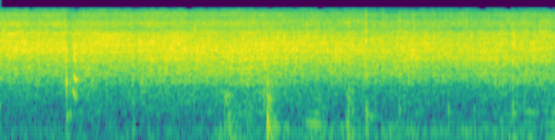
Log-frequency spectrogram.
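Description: Ackee with sweet peppers and onions sizzling steadily in hot oil in a metal pan over a wood fire while it is stirred with metal tongs, with a couple of sharp clicks about half a second and two seconds in.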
